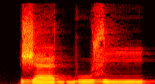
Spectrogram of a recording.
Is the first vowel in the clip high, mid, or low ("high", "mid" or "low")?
low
